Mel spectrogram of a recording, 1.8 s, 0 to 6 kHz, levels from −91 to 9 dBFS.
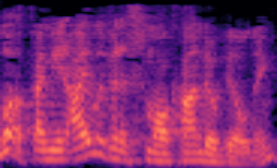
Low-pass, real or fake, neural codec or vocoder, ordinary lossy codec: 5.4 kHz; real; none; MP3, 24 kbps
